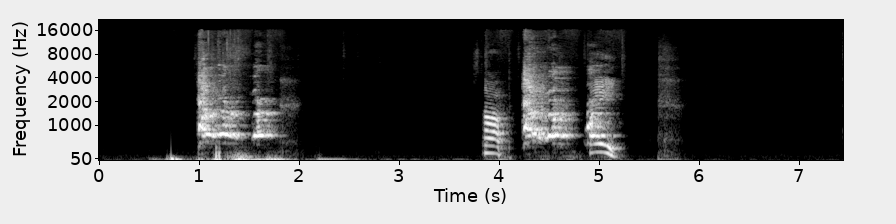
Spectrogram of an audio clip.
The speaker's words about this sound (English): Stop barking at me. No. She's giving me sass. Dude, whenever I come home from work, this is what I get for like an hour. Her just like barking at me, giving me shit.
